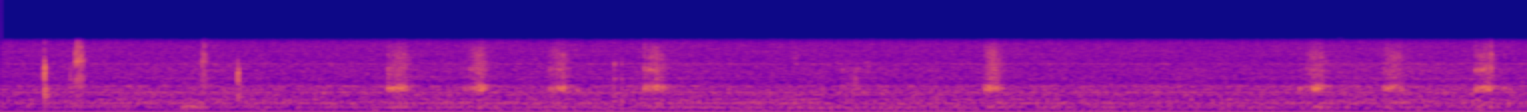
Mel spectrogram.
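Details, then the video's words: A pet female parrotlet mimics a computer mouse scrolling, her first identifiable sound, with a wing flutter at each one: soft, dry clicks, singly or in quick pairs at an uneven pace, in a quiet room. "Parrotlet: Yoda Mimics Scrolling Mouse Sound"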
